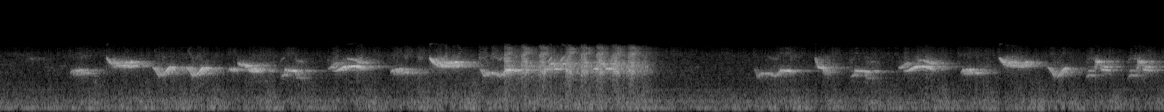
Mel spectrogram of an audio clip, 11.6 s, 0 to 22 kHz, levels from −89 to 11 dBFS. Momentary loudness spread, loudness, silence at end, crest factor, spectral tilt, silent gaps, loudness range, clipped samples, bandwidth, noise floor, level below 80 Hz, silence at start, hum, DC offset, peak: 11 LU; -24 LUFS; 0 s; 18 dB; -5 dB/octave; none; 5 LU; under 0.1%; 5.2 kHz; -50 dBFS; -62 dBFS; 0 s; none; under 0.1%; -8 dBFS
